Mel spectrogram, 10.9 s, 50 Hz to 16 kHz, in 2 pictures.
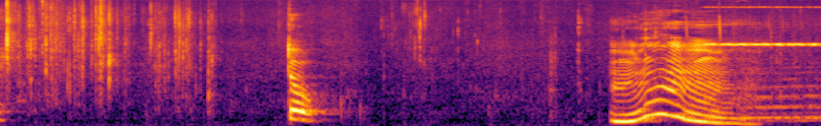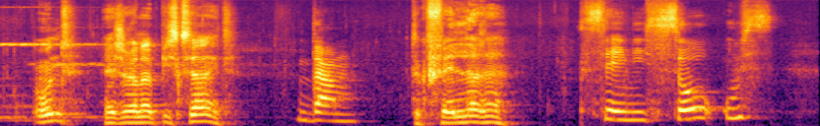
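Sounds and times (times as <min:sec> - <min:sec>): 
chocolate stick paper wrapper crinkling: 0:00.0 - 0:01.7
speech: 0:02.0 - 0:02.2, 0:04.1 - 0:05.1, 0:05.7 - 0:10.7.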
